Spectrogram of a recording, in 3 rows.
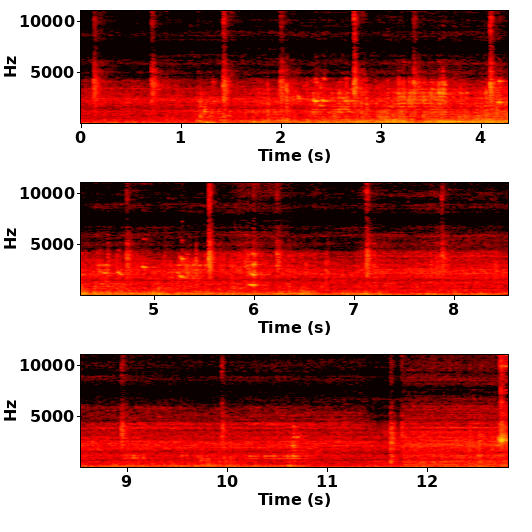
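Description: GWR 6400 class 0-6-0 pannier tank steam locomotive moving slowly: irregular clanks and knocks from the running gear, with short high squeaks and a low rumble. Near the end comes one sharp metallic clank as a ground point lever is thrown.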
